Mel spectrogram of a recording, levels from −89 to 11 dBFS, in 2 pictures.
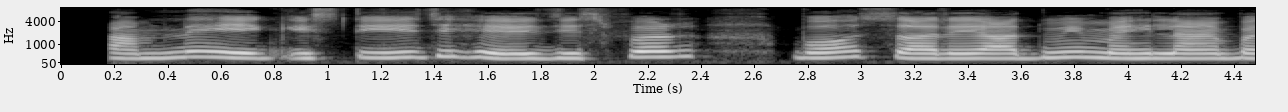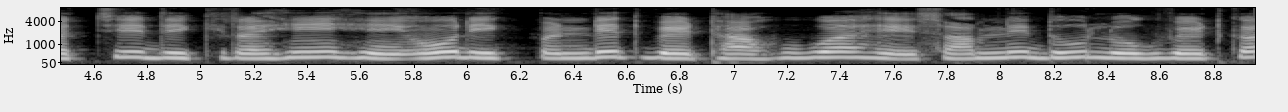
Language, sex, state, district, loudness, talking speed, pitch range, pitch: Hindi, female, Chhattisgarh, Raipur, -14 LUFS, 160 wpm, 220-260 Hz, 230 Hz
